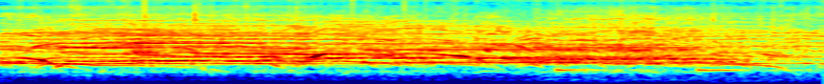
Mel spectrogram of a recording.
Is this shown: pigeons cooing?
no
